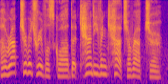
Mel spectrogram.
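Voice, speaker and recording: A woman's voice: on the high side, lively intonation, normal speed, no room sound, natural voice. A woman playing a wry, unflappable female operative in a game, with dry composure. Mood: wry, resigned. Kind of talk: dubbed game cutscene voice acting.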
